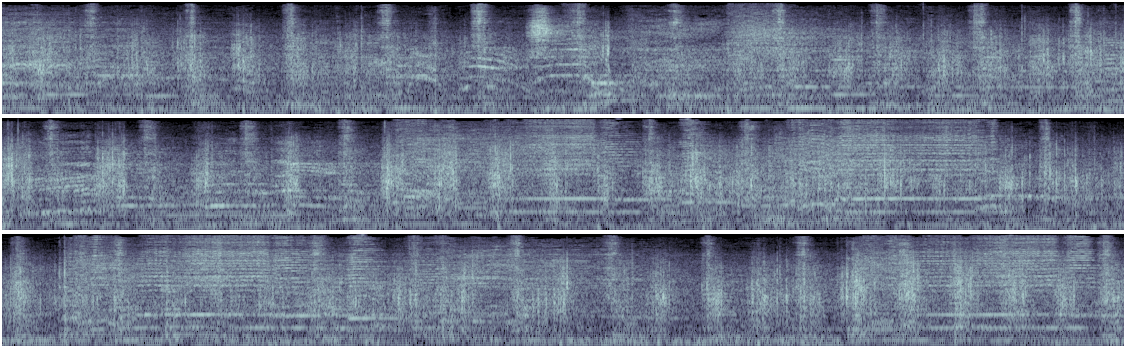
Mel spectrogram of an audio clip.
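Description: A large troupe's tap shoes clattering on the stage floor over recorded music.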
